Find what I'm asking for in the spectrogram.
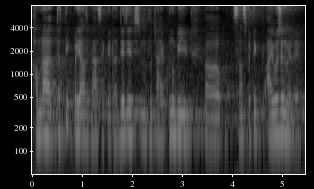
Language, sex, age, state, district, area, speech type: Maithili, male, 30-45, Bihar, Supaul, urban, spontaneous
